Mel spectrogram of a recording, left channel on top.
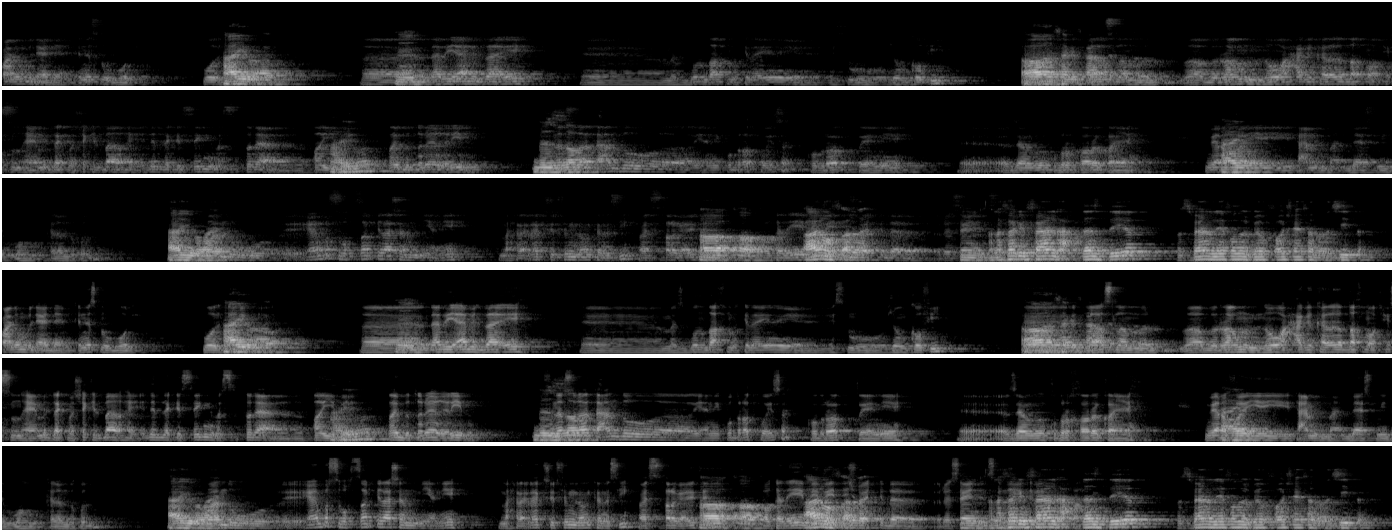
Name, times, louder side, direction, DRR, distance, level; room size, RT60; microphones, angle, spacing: voice 1, 0.0-1.4 2.0-2.7 3.6-5.3 5.8-9.5 10.2-17.5 17.8-18.7 19.4-22.9 23.5-25.3 25.9-28.8 29.5-32.4 32.8-35.0 35.4-38.9 40.2-40.4, right 5 dB, 70° right, 10 dB, 0.3 m, -34 dB
voice 2, 2.2-2.7 3.9-4.2 10.2-11.0 17.2-17.6 19.2-19.7 26.1-26.4 29.5-30.0 34.8-35.4 35.8-36.5 37.4-39.1 39.6-41.4, equal, 5° left, 3 dB, 0.5 m, -25 dB
6.7 x 3.7 x 4.0 m, 1.0 s
head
